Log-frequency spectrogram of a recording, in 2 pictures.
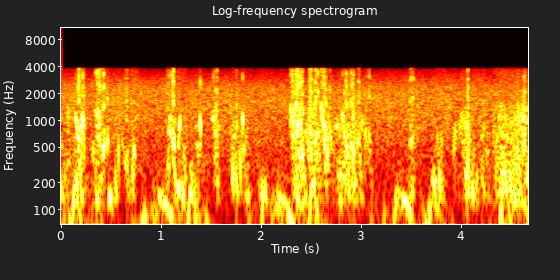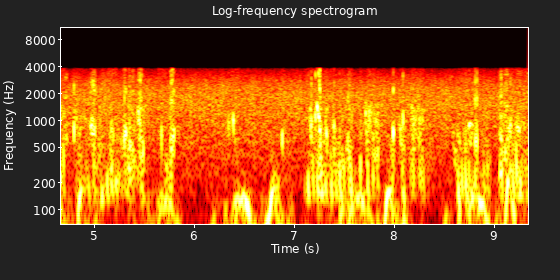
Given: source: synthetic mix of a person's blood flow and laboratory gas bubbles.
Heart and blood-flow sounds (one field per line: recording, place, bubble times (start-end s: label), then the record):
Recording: Doppler ultrasound of blood flow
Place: precordium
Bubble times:
0.00-0.77 s: bubbles
1.04-1.44 s: bubbles
1.49-1.62 s: bubbles
1.67-2.10 s: bubbles
2.27-3.13 s: bubbles
3.47-3.57 s: bubbles
3.72-3.85 s: bubbles
3.91-4.75 s: bubbles
4.77-5.54 s: bubbles
5.63-5.83 s: bubbles
6.33-6.46 s: bubbles
6.85-6.92 s: bubbles
7.10-7.86 s: bubbles
7.96-8.39 s: bubbles
8.56-8.98 s: bubbles
9.03-9.35 s: bubbles
From the record:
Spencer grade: 4 (maximum detectable bubble signal sounding continuously throughout systole and diastole of every cardiac period, and overriding the amplitude of the normal cardiac signals)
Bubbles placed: anywhere in the cardiac cycle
